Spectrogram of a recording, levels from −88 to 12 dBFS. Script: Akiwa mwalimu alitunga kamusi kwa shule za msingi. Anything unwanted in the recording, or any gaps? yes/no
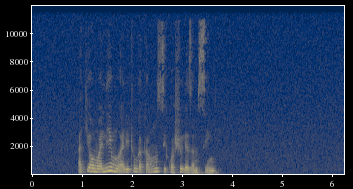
no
